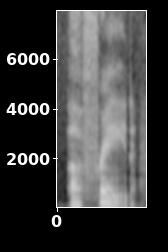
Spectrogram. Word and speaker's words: afraid: The stress is on the second syllable. Afraid.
